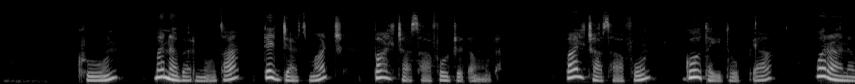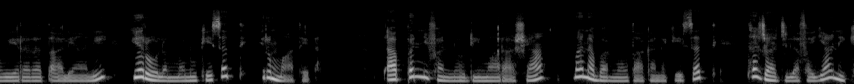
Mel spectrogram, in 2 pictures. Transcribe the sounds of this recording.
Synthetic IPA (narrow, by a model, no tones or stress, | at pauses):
kʰʊn | mɐnɐbɐɾno̞̰ːt̪aː | d̪̥ɐd͡ʒːaːsmaːt͡ʃː | b̥aːlt͡ʃa̰ːsa̰ːfo̞ːd͡ʒɛᶑɐ̰mʊ̰ᶑɐ̥ | b̥aːlt͡ʃaːsa̰ːfo̞ːn | ɡo̞ːt̪ɐɪ̰t̪jo̞̰ːpʼːɪjaː | wɐɾaːnɐwe̞ːɾɐɾɐt̪ʼa̰ːlɪja̰ːniː | jɛɾo̞ːlɐmːɐnuːke̞ːsːɐt̪ːɪ̥hɪɾma̰ːt̪ḛːᶑɐ̥ | ᶑaːbːɐnːɪfɐnːoːd̪iːmaːɾa̰ːʃɪjaː | mɐnɐbɐɾno̞ːt̪a̰ːkɐnɐke̞̰ːsːɐt̪ːɪ̥ | t̪ɐd͡ʒaːd͡ʒɪlɐfɐjːaːnik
